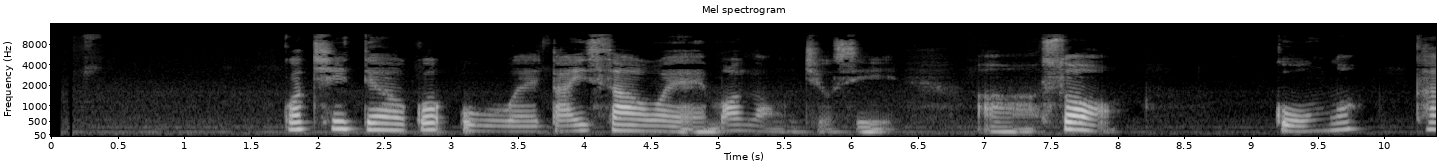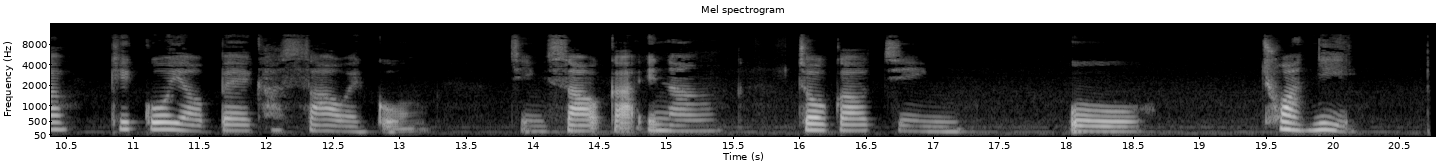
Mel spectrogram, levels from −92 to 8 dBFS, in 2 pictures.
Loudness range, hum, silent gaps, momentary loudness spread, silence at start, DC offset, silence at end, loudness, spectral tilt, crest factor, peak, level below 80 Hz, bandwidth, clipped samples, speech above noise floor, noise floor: 5 LU; none; none; 18 LU; 1.75 s; under 0.1%; 0.65 s; -25 LUFS; -5.5 dB/octave; 24 dB; -2 dBFS; -72 dBFS; 11.5 kHz; under 0.1%; 41 dB; -65 dBFS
